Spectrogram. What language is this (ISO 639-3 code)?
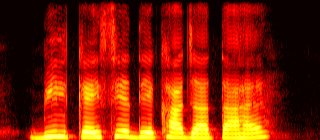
mai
